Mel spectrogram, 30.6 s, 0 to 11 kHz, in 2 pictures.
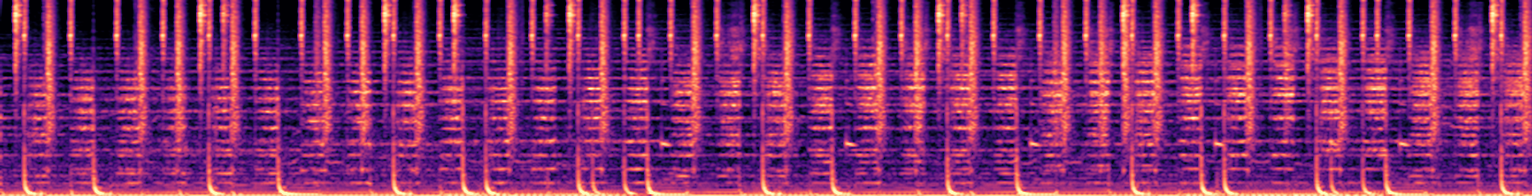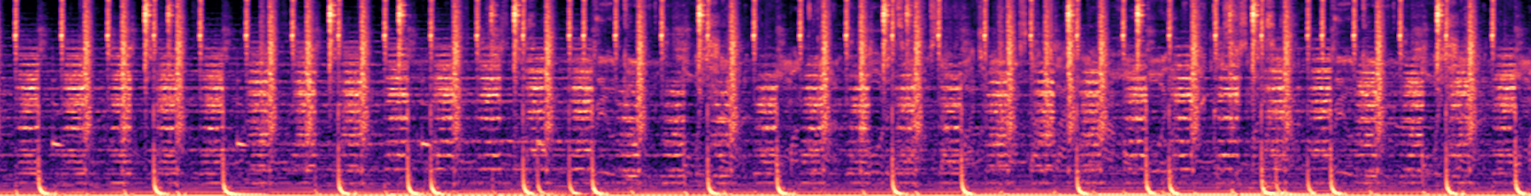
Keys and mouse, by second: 0.6 shift+middle drag, 1.1 Tab, 1.7 1, 2.1 click, 3.6 click, 4.2 g, 5.8 click, 6.0 Tab, 6.9 shift+click, 7.9 middle drag, 8.6-8.9 middle drag, 9.0 click, 9.2 Tab, 9.4 2, 10.2 click, 10.8 Tab, 11.1 middle drag, 11.6 middle click, 11.9 Tab, 12.2 shift+middle click, 12.7 middle click, 12.9 3, 13.5 middle click, 14.8 e, 15.9 ctrl+z, 16.2 click, 16.2 middle click, 17.3 middle click, 18.4 KP_7, 19.1 middle click, 20.3 e, 24.0 ctrl+r, 26.5 ctrl+z, 26.7 ctrl+z, 27.5 Tab, 27.7 middle drag, 28.7 middle click.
